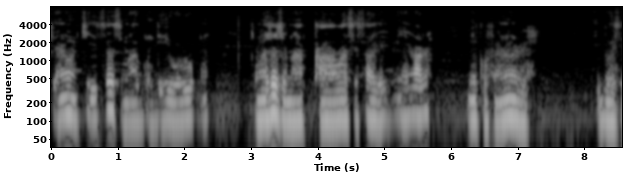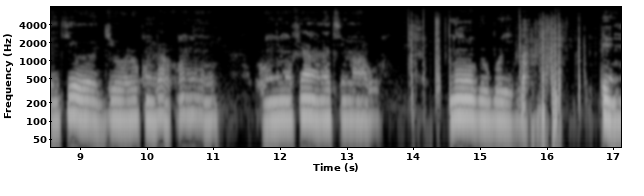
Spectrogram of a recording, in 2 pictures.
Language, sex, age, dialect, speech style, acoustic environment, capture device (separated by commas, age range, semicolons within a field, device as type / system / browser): Yoruba, male, 25-34, Nigeria - Ibadan, relaxed, people talking, mobile / Linux / Chrome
